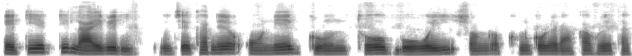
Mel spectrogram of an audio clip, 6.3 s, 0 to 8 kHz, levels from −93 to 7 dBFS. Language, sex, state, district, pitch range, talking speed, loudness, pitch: Bengali, male, West Bengal, North 24 Parganas, 105-120 Hz, 135 wpm, -22 LUFS, 110 Hz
